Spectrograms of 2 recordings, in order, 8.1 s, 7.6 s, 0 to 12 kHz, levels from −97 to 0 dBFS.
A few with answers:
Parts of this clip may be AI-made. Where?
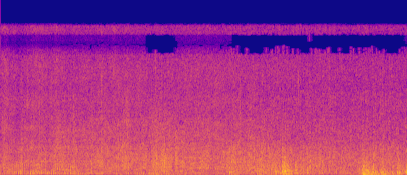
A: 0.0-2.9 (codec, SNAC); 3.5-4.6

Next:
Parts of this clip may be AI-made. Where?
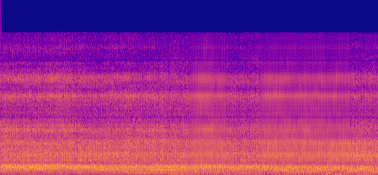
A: 3.8-4.5 (vocoder, Vocos); 5.2-7.0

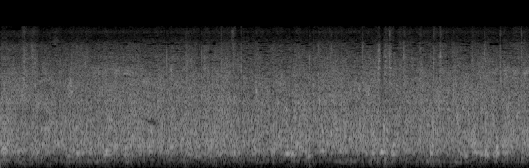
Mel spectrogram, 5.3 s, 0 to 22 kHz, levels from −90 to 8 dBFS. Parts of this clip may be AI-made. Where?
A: 0.0-0.5 (codec, HILCodec)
